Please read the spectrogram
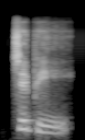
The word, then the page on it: chippie: Indian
